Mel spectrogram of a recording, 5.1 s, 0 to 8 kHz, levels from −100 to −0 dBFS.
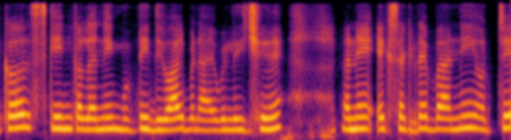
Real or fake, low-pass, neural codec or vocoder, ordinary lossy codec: fake; 7.2 kHz; codec, 16 kHz in and 24 kHz out, 0.9 kbps, LongCat-Audio-Codec, four codebook decoder; Opus, 64 kbps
